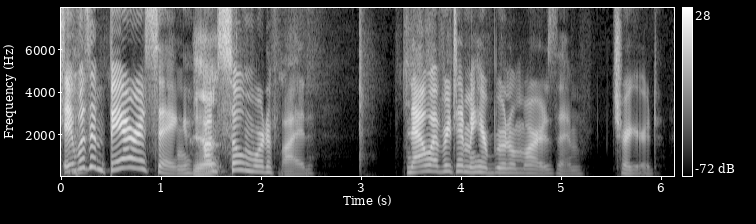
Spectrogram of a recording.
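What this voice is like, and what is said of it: New Jersey accent. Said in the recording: “Your Jersey accent just came out.”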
